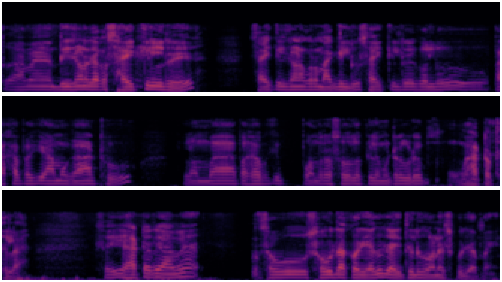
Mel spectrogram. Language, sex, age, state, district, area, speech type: Odia, male, 45-60, Odisha, Kalahandi, rural, spontaneous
